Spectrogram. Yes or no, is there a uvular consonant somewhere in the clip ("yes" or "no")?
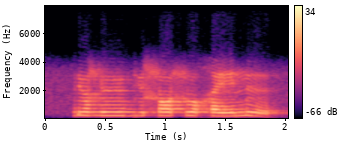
yes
